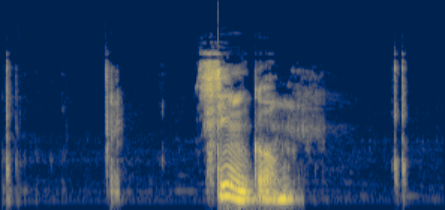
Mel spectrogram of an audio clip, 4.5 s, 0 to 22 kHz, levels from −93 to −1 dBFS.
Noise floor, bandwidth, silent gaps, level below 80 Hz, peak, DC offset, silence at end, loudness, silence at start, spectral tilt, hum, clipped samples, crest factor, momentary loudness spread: -73 dBFS; 9.6 kHz; none; -60 dBFS; 0 dBFS; under 0.1%; 0.4 s; -13 LUFS; 0.05 s; -4 dB/octave; none; under 0.1%; 20 dB; 24 LU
